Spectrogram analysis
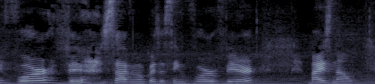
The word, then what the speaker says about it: volver: L, volver, custa, então, aí é onde é mais fácil se você fala a pronúncia do B. Volver, talvez você erre menos falando volver do que volver.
